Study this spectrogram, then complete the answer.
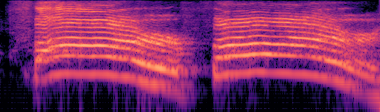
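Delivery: high, loud alarm call; crying out. Acted. Jack yelling fire at the birds. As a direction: yell it like a false alarm. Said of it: "he cried".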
